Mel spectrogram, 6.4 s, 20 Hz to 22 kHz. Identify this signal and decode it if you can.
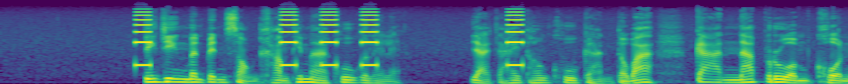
Beep code, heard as beeps from a small speaker, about 930 Hz, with speech in English. 1-3-1. In Phoenix BIOS tables: memory refresh failure.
